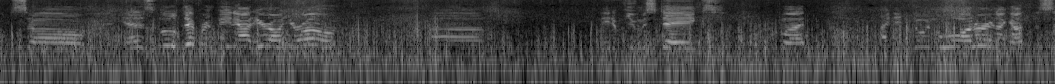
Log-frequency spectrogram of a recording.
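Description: Loud background noise surrounds a man speaking at a moderate pace with long, frequent pauses. The sound is dry with no echo. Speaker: solo sailor vlogger. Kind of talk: casual vlog chat. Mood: relieved, upbeat. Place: boat. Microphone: phone near.

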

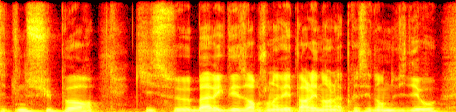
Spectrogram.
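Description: A man's medium-pitched voice, fairly even in intonation, at a very fast pace. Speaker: gaming YouTuber; gaming streamer. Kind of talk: gameplay commentary. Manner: casual, hesitant with fillers. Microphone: headset.

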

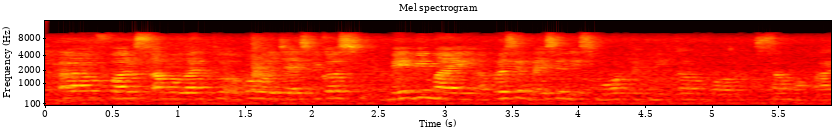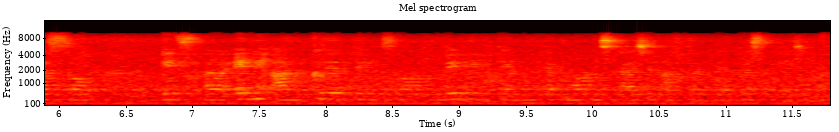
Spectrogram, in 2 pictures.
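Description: Over loud background noise, the speech moves at a moderate pace with audible room echo. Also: woman. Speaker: university lecturer presenting research. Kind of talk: conference presentation. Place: hall.

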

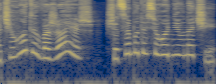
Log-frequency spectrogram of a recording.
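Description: Putting on a character voice, a woman squeaks at an extremely high pitch in a gentle tone and at a fairly quick pace. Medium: read story. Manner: gentle, composed.

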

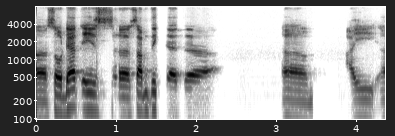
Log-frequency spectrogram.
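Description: The background is quiet. The speech moves at a very slow pace. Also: man. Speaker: battery researcher and guest lecturer; guest lecturer. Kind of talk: online lecture. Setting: video call. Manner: halting. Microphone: video call.

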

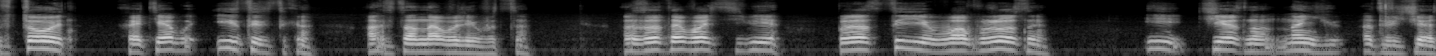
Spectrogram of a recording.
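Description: A man's bright, sharp, fairly high voice at a very slow pace, with ordinary pitch variation and long, frequent pauses. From Bashkortostan, Russia. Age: 30s. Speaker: person with terminal illness. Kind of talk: interview. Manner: halting.

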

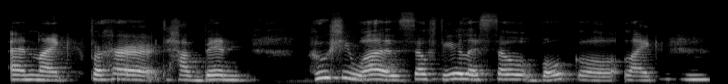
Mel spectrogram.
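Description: A woman's fairly high voice, very slow and fairly even in intonation. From Japan. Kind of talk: casual conversation. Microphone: video call.

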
